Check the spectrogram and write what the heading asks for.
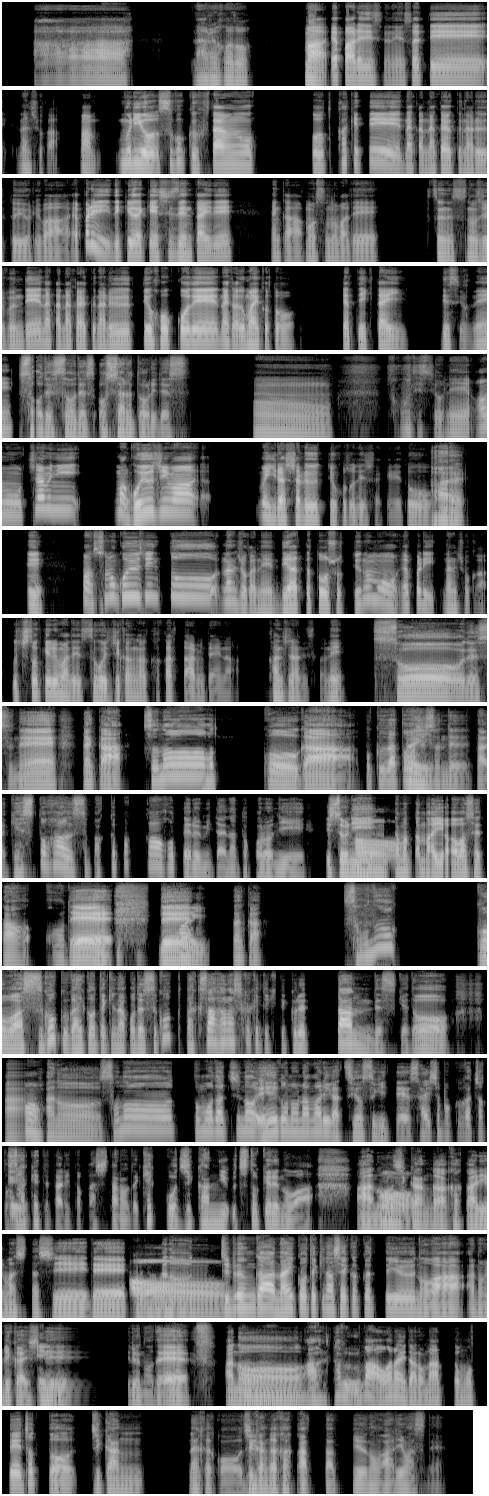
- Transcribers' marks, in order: distorted speech
- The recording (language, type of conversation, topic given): Japanese, advice, 友人のパーティーにいると居心地が悪いのですが、どうすればいいですか？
